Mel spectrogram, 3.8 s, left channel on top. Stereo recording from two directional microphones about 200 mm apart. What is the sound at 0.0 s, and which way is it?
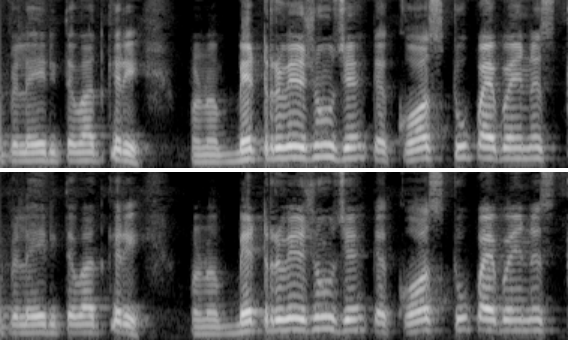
Speech, 35° left (ahead or behind).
